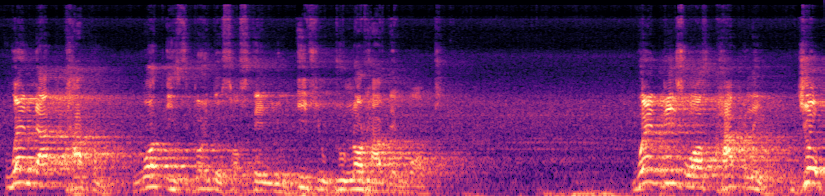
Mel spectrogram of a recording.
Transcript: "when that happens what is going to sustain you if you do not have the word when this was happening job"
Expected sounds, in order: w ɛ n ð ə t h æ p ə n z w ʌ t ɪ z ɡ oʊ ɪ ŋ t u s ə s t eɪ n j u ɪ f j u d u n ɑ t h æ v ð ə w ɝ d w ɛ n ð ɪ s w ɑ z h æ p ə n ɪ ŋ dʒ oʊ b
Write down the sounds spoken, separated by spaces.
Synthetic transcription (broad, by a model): w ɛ n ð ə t h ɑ p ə n w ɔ t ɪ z ɡ oʊ ɪ ŋ t u s ə s t eɪ n j u ɪ f j u d u n ɑ t h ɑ v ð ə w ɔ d w ɛ n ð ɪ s w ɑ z h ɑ p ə n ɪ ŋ dʒ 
